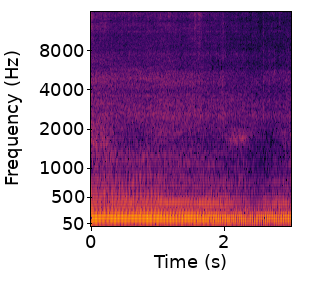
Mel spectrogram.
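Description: A dirt bike engine drones loudly and steadily as it rides along a country trail, a close buzzing tone that eases slightly as the rider moves off, with no talking.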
